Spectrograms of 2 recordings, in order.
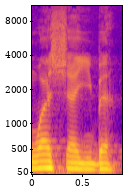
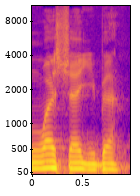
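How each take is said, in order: The two takes are said the same way.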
